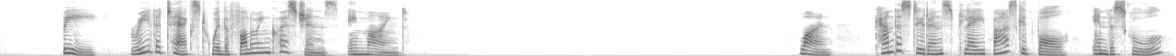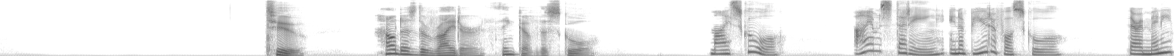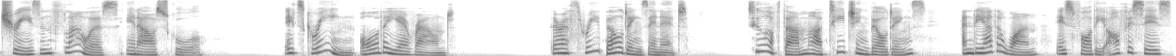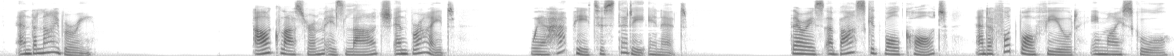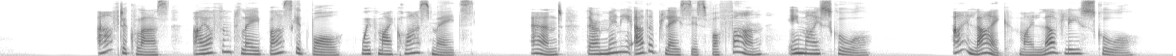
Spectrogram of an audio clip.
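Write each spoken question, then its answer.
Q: Can the students play basketball in the school?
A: Yes, there is a basketball court.

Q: How does the writer think of the school?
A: The writer likes the lovely, beautiful school.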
